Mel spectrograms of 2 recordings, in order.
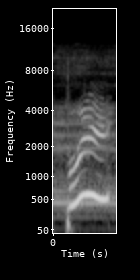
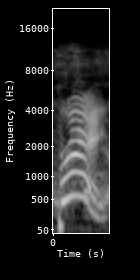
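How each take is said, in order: First: The word ends with an 'ee' vowel. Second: The word ends with an 'ay' vowel. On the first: This is how the speaker expected it to be said. "I thought brie cheese was brie" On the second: This is how the French supposedly say it. "apparently they're calling it bray"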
